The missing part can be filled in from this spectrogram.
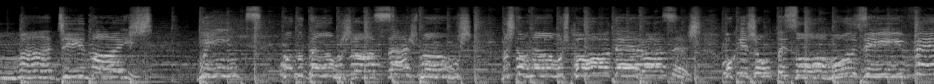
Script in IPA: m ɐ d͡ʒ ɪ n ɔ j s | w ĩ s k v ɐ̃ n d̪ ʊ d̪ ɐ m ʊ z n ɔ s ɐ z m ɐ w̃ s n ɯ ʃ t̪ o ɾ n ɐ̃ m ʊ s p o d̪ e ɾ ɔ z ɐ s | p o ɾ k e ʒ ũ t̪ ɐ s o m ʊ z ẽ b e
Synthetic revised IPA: m ɐ d͡ʒ ɪ n ɔ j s | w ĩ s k w ɐ̃ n d̪ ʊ d̪ ɐ̃ m ʊ z n ɔ s ɐ z m ɐ̃ w̃ s n ʊ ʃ t̪ o ɾ n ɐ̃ m ʊ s p o d̪ e ɾ ɔ z ɐ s | p o ɾ k e ʒ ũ t̪ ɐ s o m ʊ z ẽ v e

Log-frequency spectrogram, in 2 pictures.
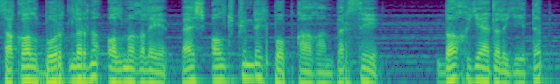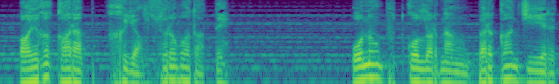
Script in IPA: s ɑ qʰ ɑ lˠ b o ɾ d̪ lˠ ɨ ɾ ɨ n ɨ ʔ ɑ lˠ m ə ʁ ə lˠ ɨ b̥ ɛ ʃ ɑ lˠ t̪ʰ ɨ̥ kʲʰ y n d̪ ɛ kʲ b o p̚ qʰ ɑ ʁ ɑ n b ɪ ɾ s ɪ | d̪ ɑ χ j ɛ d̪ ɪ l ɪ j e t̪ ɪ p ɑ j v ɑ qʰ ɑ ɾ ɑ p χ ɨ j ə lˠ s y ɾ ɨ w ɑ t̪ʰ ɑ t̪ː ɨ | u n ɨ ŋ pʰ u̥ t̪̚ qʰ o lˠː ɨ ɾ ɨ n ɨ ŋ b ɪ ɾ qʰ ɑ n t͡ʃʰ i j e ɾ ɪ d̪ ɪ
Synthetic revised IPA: s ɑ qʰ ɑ lˠ b o ɾ d̪ lˠ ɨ ɾ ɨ n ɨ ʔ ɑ lˠ m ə ʁ ə lˠ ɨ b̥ ɛ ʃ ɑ lˠ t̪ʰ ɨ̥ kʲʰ y n d̪ ɛ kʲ b o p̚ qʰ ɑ ʁ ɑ n b ɪ ɾ s ɪ | d̪ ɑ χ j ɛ d̪ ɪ l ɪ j e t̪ ɪ p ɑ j ʁ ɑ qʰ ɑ ɾ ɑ p χ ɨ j ɑ lˠ s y ɾ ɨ w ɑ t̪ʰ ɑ t̪ː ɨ | u n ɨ ŋ pʰ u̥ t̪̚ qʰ o lˠː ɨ ɾ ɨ n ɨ ŋ b ɪ ɾ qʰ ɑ n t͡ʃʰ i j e ɾ ɪ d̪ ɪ

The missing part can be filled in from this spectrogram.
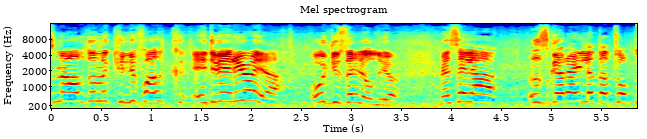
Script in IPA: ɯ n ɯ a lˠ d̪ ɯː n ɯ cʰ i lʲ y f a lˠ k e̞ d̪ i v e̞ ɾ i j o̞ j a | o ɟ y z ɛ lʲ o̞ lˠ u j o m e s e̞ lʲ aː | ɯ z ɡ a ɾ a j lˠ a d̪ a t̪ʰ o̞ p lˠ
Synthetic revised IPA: ɯ n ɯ a lˠ d̪ ɯː n ɯ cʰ y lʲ y f a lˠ k e̞ d̪ i v e̞ ɾ i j o̞ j a | o ɟ y z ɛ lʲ o̞ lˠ u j o m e s e̞ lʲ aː | ɯ z ɡ a ɾ a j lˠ a d̪ a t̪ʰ o̞ p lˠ

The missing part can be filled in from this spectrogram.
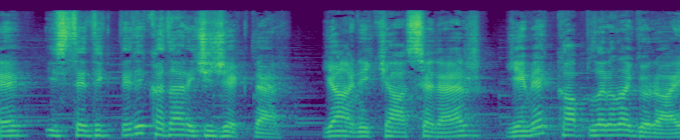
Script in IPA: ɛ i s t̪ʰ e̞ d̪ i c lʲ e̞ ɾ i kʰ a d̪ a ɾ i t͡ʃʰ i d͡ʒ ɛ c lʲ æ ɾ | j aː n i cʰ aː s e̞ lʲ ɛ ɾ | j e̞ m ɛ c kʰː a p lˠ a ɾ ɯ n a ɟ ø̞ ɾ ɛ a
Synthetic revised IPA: ɛ i s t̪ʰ e̞ d̪ i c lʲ e̞ ɾ i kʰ a d̪ a ɾ i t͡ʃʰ i d͡ʒ ɛ c lʲ æ ɾ | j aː n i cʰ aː s e̞ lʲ æ ɾ | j e̞ m ɛ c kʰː a p lˠ a ɾ ɯ n a ɟ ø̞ ɾ ɛ a

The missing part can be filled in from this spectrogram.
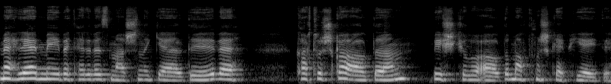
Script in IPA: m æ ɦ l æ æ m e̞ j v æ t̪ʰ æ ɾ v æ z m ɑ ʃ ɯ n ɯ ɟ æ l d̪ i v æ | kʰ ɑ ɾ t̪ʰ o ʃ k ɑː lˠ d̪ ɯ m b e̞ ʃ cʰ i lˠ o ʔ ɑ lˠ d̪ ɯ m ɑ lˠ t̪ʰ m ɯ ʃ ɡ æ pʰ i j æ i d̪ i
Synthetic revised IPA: m æ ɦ l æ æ m e̞ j v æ t̪ʰ æ ɾ v æ z m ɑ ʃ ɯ n ɯ ɟ æ l d̪ i v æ | kʰ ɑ ɾ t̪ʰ o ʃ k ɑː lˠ d̪ ɯ m b e̞ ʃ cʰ i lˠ o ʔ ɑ lˠ d̪ ɯ m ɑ lˠ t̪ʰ m ɯ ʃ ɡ æ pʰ i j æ i d̪ i

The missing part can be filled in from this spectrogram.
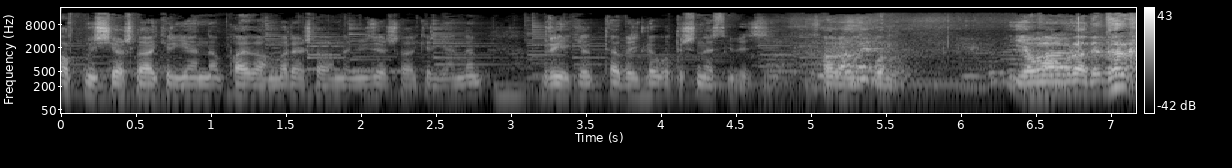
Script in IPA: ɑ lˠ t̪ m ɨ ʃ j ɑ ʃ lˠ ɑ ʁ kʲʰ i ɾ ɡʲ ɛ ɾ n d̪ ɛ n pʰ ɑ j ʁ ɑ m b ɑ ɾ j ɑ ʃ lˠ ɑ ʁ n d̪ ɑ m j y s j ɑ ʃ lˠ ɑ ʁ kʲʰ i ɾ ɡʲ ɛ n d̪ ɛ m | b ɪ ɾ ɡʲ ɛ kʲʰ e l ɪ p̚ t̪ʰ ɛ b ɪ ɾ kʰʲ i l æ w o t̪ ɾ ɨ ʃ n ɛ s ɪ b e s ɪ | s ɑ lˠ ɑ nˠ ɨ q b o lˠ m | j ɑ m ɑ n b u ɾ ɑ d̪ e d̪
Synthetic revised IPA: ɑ lˠ t̪ m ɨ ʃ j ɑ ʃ lˠ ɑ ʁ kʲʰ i ɾ ɡʲ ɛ n d̪ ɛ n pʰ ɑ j ʁ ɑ m b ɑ ɾ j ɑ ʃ lˠ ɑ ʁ n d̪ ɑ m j y z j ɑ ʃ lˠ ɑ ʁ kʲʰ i ɾ ɡʲ ɛ n d̪ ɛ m | b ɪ ɾ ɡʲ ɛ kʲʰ e l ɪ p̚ t̪ʰ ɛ b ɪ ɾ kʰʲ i l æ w o t̪ ɾ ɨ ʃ n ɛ s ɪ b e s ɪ | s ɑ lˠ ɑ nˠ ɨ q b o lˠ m | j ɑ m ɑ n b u ɾ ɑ d̪ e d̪

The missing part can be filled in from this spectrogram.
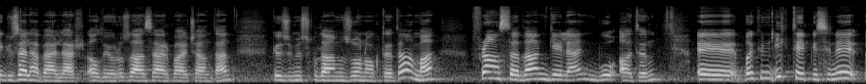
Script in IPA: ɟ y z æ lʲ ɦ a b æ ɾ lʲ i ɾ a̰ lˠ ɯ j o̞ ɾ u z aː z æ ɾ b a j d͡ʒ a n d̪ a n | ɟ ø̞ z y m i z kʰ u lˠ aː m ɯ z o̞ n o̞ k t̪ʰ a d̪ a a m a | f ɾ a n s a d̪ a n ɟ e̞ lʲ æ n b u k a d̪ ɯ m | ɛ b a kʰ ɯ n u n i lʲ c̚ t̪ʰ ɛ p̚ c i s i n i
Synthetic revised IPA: ɟ y z æ lʲ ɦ a b æ ɾ lʲ æ ɾ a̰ lˠ ɯ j o̞ ɾ u z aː z æ ɾ b a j d͡ʒ a n d̪ a n | ɟ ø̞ z y m y z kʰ u lˠ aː m ɯ z o̞ n o̞ k t̪ʰ a d̪ a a m a | f ɾ a n s a d̪ a n ɟ e̞ lʲ æ n b u ʔ a d̪ ɯ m | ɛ b a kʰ ɯ n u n i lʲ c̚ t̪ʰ ɛ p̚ c i s i n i

